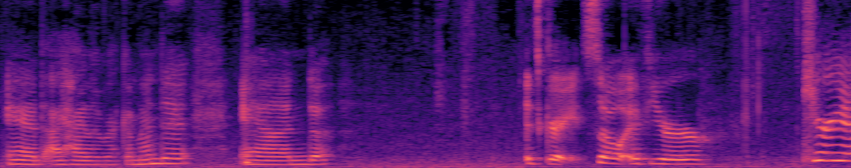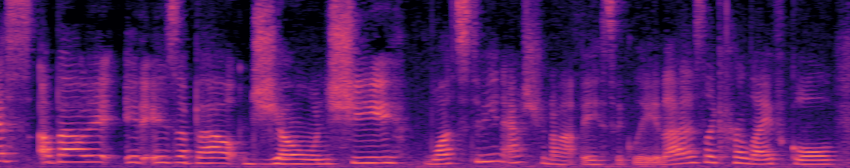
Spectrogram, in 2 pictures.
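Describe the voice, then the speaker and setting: A woman's voice: a little high, a little slow, slight background noise. A woman talking in an informal, conversational way, like a book vlogger chatting casually to viewers. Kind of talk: casual chat to camera, book review.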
